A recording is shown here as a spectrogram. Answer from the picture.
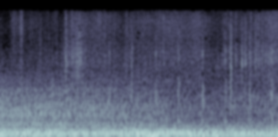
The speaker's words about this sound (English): So we're just going past an exit on the motorway for a place called Thornton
